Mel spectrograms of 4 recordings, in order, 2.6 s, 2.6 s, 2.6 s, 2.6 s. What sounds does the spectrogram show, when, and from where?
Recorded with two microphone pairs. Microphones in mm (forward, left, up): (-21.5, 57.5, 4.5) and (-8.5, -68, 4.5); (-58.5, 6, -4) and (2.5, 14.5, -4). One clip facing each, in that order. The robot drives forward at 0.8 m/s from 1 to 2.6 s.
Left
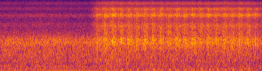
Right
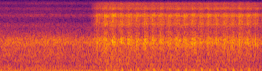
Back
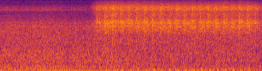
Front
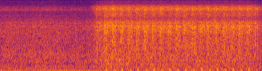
Only background noise.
